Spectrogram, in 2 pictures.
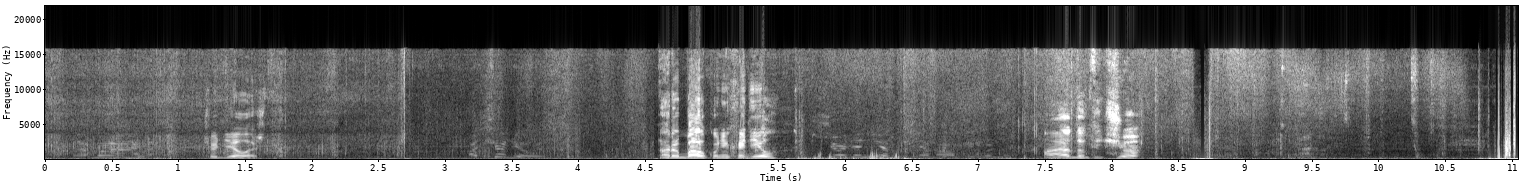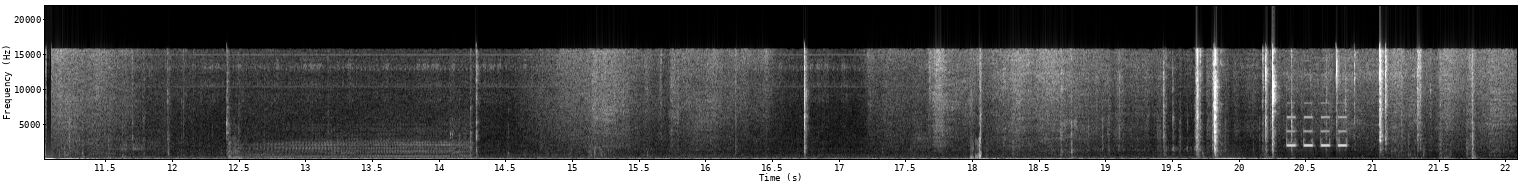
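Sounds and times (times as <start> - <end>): car engine idling: 0.0 - 22.0
electric window motor whining: 12.4 - 14.4
electronic warning beeps: 20.3 - 20.9.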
